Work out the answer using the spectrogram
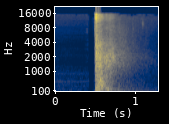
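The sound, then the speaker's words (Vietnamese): A single gunshot fired at the lock of an iron door in a basement room: one loud, sharp blast with an abrupt onset, followed by a noisy decay that fades out over roughly three quarters of a second, with no voices. “La Thiên kéo tôi ra, bảo tôi bịt tai lại, bắn một phát đạn vào ổ khóa trên cánh cửa sắt.”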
